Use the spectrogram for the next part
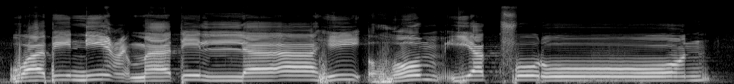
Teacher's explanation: لفظ اللہ کے آخر میں ہا ہے اور آگے ہا ہے، تو اس دونوں ہا کو ظاہر کرنا ہے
